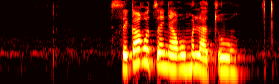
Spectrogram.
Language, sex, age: Northern Sotho, female, 21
